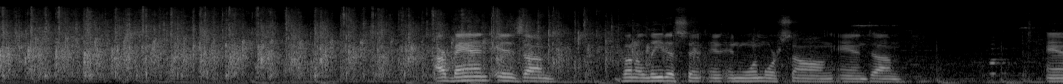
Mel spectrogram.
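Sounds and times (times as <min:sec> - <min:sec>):
audience hand clapping applause: 0:00.0 - 0:06.7
speech: 0:04.4 - 0:09.1.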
